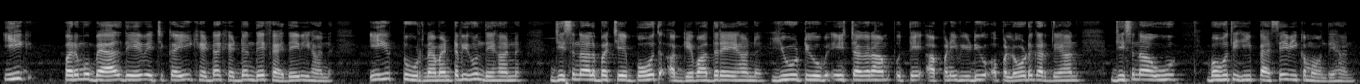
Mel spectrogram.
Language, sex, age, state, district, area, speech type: Punjabi, female, 18-30, Punjab, Tarn Taran, urban, spontaneous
